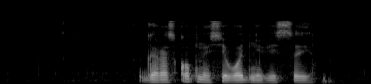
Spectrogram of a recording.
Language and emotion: Russian, neutral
